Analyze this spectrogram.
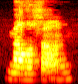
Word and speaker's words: mellophone: Mellophone. Could you, are there any alternate pronunciations, please? There is just the one, mellophone.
